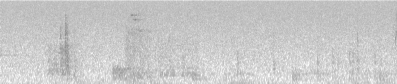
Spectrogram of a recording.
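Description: Heavy wooden doors swing open.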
